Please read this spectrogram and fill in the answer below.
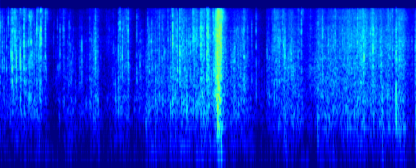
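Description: Plastic poly mailer bag being torn open and crinkled by hand, with one short, loud rip a little past halfway.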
